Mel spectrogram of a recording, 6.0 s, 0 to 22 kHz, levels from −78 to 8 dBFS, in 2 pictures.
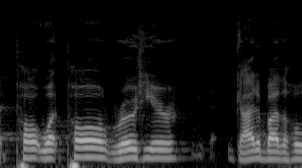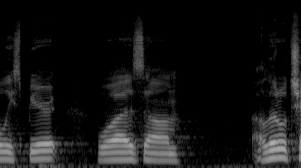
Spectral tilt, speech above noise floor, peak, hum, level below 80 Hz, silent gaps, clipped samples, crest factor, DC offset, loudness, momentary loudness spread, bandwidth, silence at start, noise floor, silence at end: -5.5 dB/octave; 38 dB; -12 dBFS; none; -40 dBFS; none; under 0.1%; 16 dB; under 0.1%; -28 LUFS; 12 LU; 16.5 kHz; 0 s; -65 dBFS; 0 s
